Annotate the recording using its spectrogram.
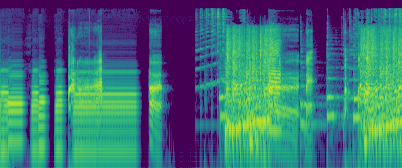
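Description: Cartoon soundtrack: a run of short pitched notes and a held tone, a brief silence about three seconds in, then busy comic music and sound effects with sliding pitches as a cartoon character tumbles about.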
